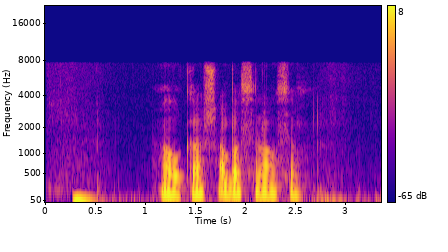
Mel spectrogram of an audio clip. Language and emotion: Russian, neutral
